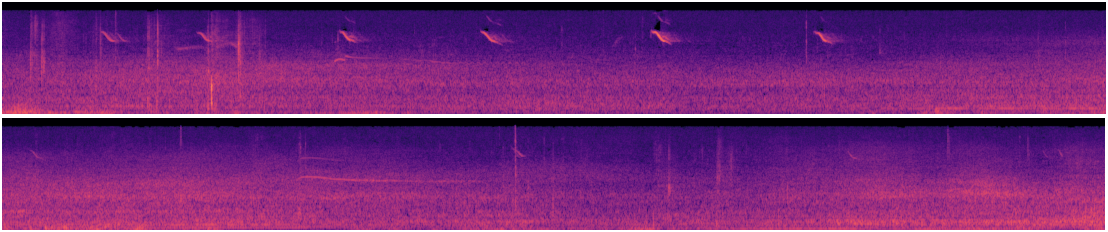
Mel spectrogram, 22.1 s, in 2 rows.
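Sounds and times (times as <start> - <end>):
bird high falling call: 14.0 - 16.3.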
